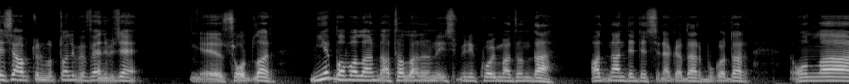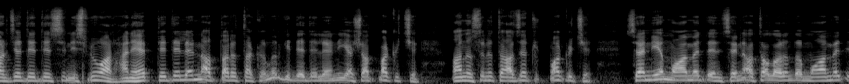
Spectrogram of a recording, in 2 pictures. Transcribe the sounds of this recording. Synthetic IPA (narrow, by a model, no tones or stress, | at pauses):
esɛabd̪ulʲmut̪ʰːalʲɛpefænd̪imbizɛ | so̞ɾd̪ulˠaɾ | nijɛbabalˠaɾɯnɯnat̪ʰalˠaɾɯnɯisminikʰo̞jmad̪ɯnd̪a | ad̪nand̪e̞d̪ɛsinɛ̰kʰad̪aɾbukʰad̪aɾ | o̞nlˠaɾd͡ʒad̪ed̪esinismivaɾɦaniɦɛp̚d̪e̞d̪elʲeɾinad̪lˠaɾɯt̪ʰakɯnˠɯɾcid̪ed̪elʲeɾinijaʃat̪̚makit͡ʃʰin | anɯsɯnɯt̪ʰaːzɛt̪ʰu̥t̪̚makit͡ʃʰin | sænːijɛmuhamːɛt̪̚leinse̞ninat̪ʰalˠaɾɯnd̪amuhamːɛt̪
